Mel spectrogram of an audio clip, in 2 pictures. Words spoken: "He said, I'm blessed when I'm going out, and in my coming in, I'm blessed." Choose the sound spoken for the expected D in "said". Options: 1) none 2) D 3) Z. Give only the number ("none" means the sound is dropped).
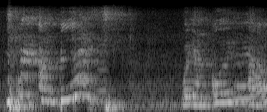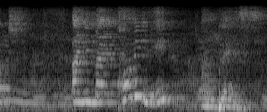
1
